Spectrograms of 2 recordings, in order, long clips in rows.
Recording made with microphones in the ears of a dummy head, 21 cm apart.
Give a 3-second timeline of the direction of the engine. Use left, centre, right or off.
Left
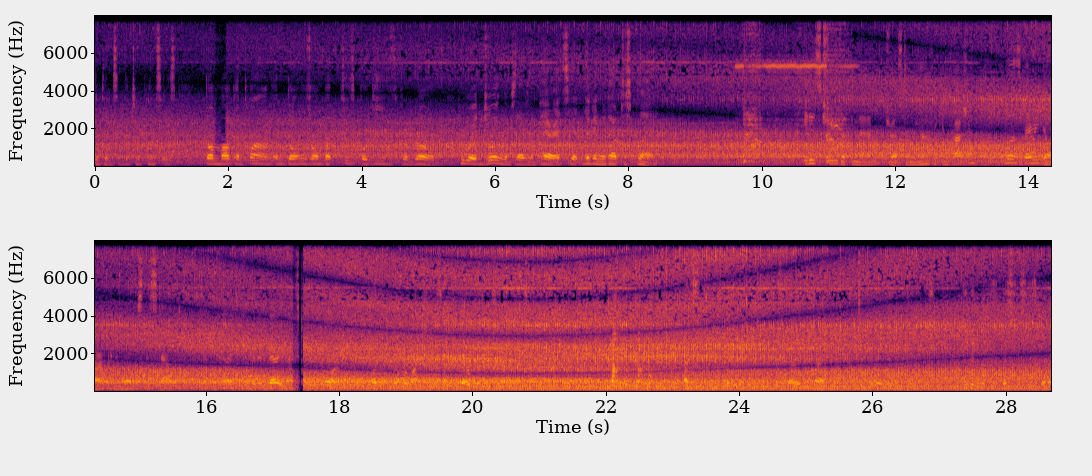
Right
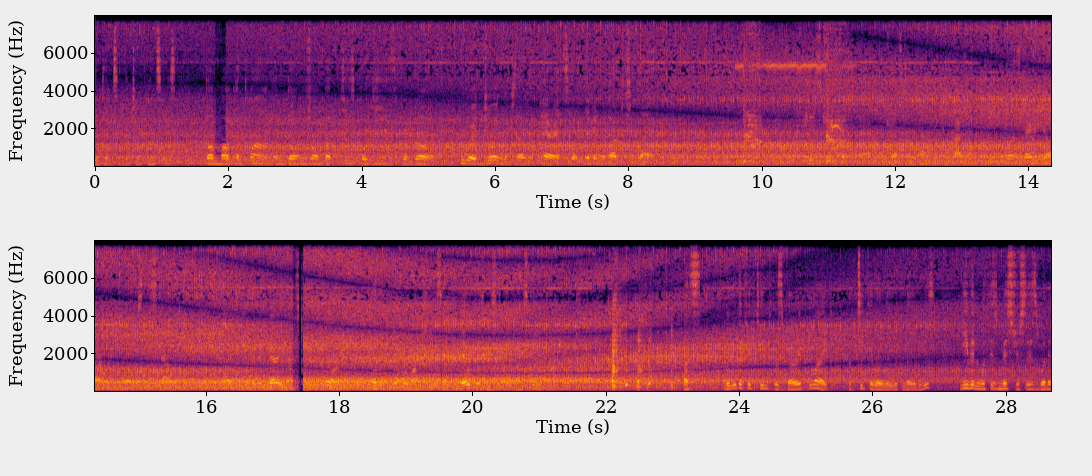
right, right, right, right, right, right, centre, left, left, left.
